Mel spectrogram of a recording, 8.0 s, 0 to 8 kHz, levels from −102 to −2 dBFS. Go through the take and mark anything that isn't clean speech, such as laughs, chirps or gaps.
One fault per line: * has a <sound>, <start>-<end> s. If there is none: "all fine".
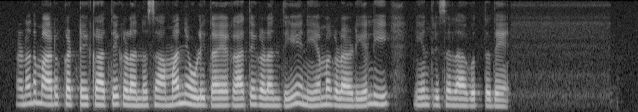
all fine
